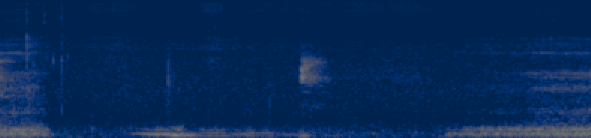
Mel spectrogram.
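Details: Chipi, a sleeping pet beagle, snores in soft, low, rumbling breaths: a short one at the start, another around one second, and a longer drawn-out snore in the last second, with quiet pauses between and one faint click.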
